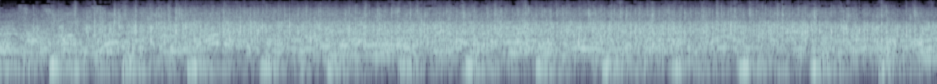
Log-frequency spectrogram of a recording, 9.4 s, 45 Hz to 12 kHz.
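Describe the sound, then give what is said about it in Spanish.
A crowd applauds a Holy Week procession float during a turn on Holy Monday 2017 in Jaén. The clapping is dense and steady, and a regular low thudding runs beneath it. “aumenta el ritmo del trabajo, el ritmo del movimiento en esta revirada y eso ha hecho levantar los aplausos de los aquí congregados.”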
